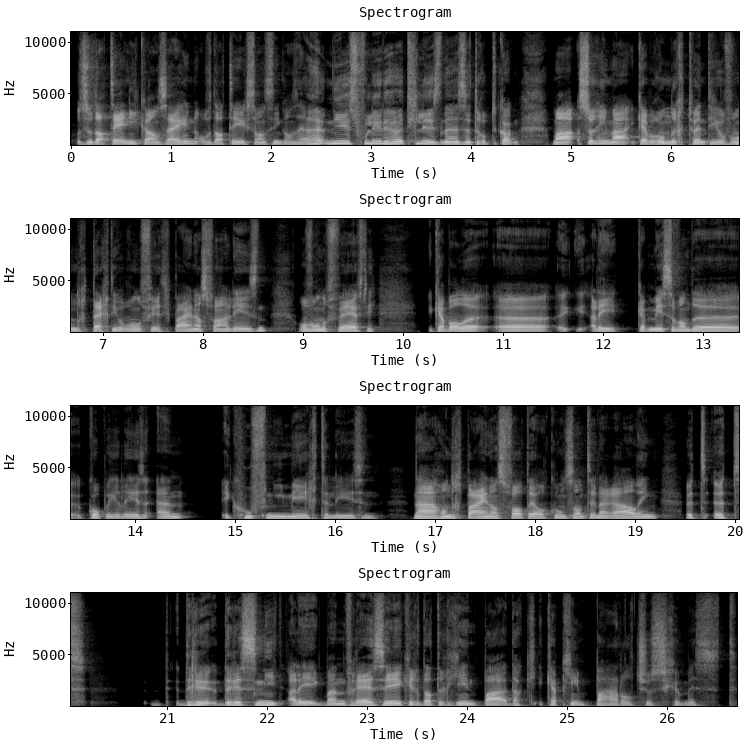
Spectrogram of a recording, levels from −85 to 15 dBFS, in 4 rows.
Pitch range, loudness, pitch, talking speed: 135-160 Hz, -17 LUFS, 145 Hz, 175 wpm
